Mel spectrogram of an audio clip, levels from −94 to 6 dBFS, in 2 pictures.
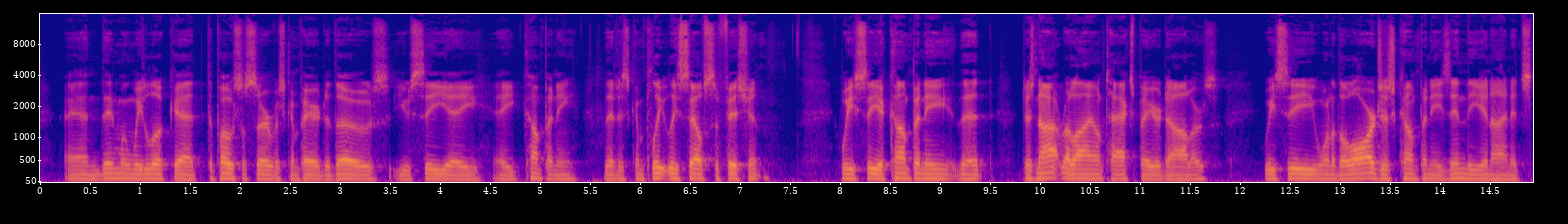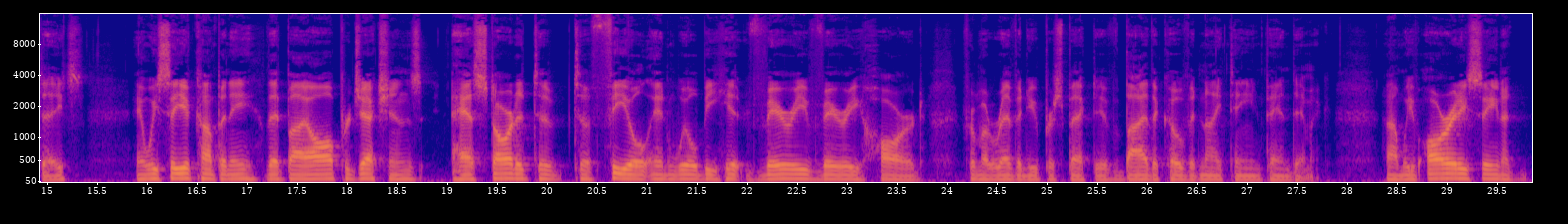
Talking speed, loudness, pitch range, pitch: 160 wpm, -29 LUFS, 90-100 Hz, 95 Hz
